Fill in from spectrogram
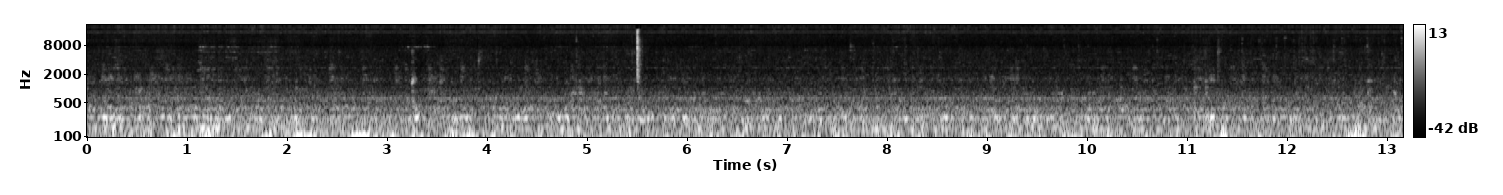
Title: Another elevator that's noisy when moving at Nathan Hale Gardens.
